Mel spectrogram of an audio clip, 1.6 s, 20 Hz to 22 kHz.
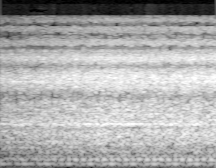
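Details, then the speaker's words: Dodge Cummins diesel being diagnosed for P0203 (cylinder 3 injector circuit open) and P2146 (injector group supply voltage circuit open): steady, even idle with no misses or knocks; currently running fine. "as you can hear it's running fine now sounds fine um"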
